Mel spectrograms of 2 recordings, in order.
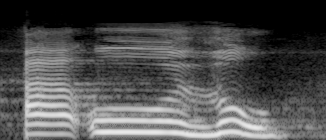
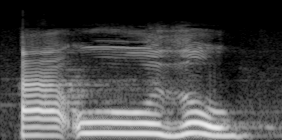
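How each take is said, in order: Both takes have the same delivery.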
